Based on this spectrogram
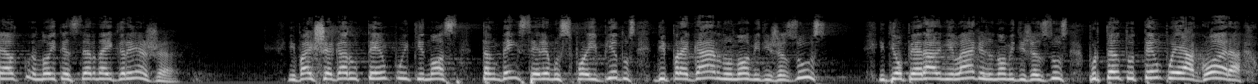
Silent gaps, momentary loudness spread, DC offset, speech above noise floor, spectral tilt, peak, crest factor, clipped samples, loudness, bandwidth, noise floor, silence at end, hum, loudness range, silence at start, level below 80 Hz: none; 6 LU; under 0.1%; 37 dB; -5 dB/octave; -2 dBFS; 14 dB; under 0.1%; -16 LUFS; 10.5 kHz; -52 dBFS; 0 s; none; 4 LU; 0 s; -44 dBFS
